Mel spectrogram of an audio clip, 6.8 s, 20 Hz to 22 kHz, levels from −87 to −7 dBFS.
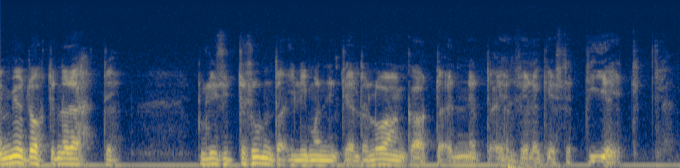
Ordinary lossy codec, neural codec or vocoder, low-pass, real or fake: none; none; 19.8 kHz; real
